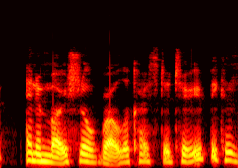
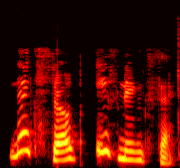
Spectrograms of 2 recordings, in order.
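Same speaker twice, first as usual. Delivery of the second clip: high announcer call, breaking into laughter; train announcer voice; 8 semitones higher, slower than usual. Retold or imitated. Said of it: "The train announcer voice".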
